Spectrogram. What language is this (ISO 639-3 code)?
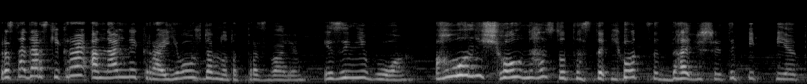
rus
